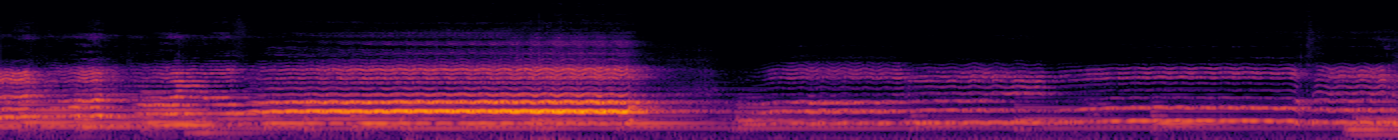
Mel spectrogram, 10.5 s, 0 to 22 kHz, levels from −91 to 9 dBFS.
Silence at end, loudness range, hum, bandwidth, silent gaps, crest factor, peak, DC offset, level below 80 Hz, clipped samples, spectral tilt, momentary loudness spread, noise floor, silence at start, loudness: 0 s; 17 LU; none; 8.6 kHz; none; 16 dB; -6 dBFS; under 0.1%; -64 dBFS; under 0.1%; -4 dB/octave; 20 LU; -43 dBFS; 0 s; -21 LUFS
